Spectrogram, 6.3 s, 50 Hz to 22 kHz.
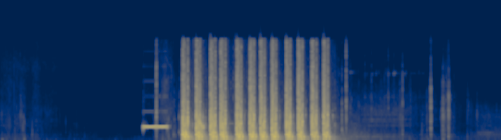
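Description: A shot-timer beep, then a rapid string of about a dozen shots over roughly two seconds from a Grand Power Stribog SP9A3S 9 mm pistol. The shots die away in a fading echo.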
